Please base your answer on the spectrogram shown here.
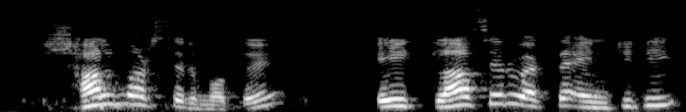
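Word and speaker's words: Chalmers: ওকে, Chicago উচ্চারণ যেরকম, শালমার্স উচ্চারণ সেরকম। কেউ কেউ এটাকে চেমার্স উচ্চারণ করে, আসলে হবে শালমার্স।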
